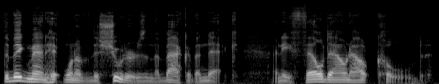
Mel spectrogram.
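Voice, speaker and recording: A man narrating a dark crime story, with a low voice that still moves a lot in pitch. The reading is dry and close to the mic. He tells it expressively. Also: moderate pace, no room sound. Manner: expressive, does many voices.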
